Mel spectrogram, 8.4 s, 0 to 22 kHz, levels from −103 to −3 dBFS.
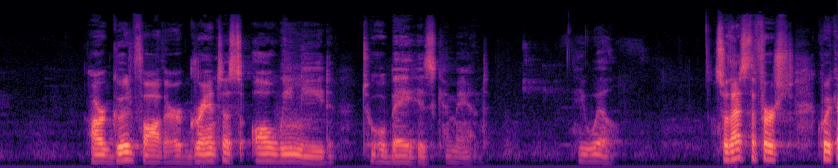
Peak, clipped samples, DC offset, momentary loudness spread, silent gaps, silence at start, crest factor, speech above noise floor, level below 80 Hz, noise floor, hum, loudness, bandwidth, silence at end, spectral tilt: -12 dBFS; under 0.1%; under 0.1%; 20 LU; none; 0.9 s; 22 dB; 38 dB; under -90 dBFS; -71 dBFS; none; -33 LUFS; 16 kHz; 0 s; -3 dB/octave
